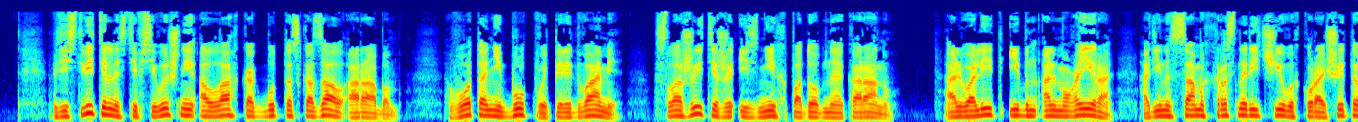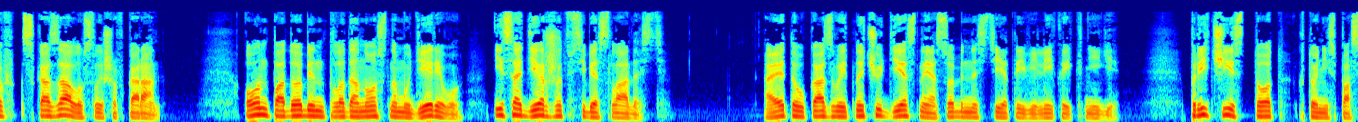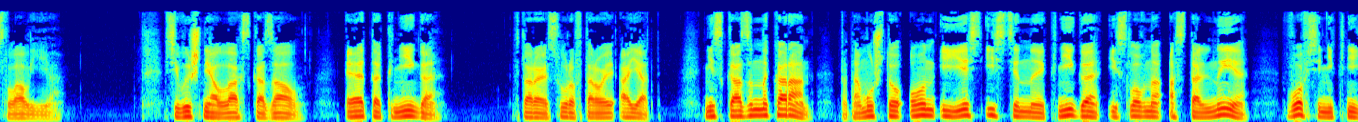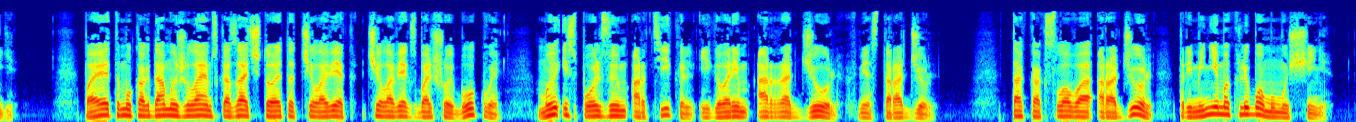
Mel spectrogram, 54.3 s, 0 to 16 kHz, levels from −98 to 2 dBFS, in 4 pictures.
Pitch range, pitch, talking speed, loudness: 100-135 Hz, 120 Hz, 120 wpm, -15 LUFS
